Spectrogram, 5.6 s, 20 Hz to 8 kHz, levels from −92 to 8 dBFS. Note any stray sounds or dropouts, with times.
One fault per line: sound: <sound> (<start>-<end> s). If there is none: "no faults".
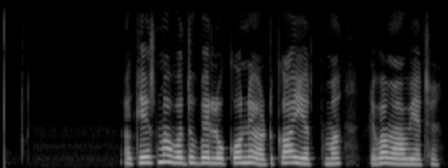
no faults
